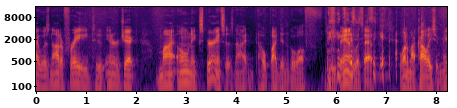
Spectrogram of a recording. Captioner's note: laughs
